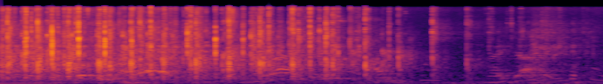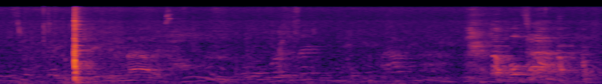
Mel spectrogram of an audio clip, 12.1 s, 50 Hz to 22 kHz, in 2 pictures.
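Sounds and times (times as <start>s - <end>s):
congregation applauding: 0.0s - 4.7s.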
